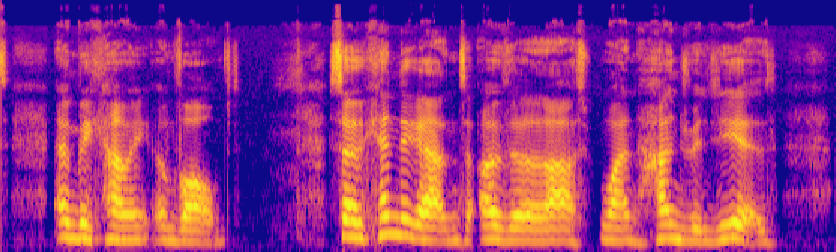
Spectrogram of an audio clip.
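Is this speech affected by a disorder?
Yes: motor neuron disease.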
